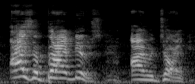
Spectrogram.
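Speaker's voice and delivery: loud, high announcement to the class; shouting teacher. A narrator's reading. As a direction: announce it forcefully, pitched high.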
